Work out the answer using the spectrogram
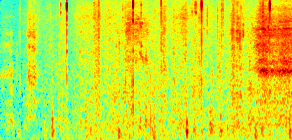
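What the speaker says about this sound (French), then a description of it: "mettre le cheval au trot" Horse trotting under a rider during a schooling session, hooves clip-clopping in a steady quick rhythm at moderate distance over rustling background noise.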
